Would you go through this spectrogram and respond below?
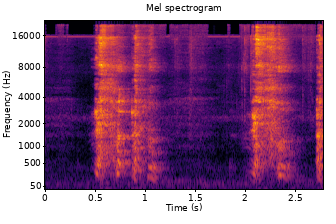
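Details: Person with a cough and cold (batuk pilek): two bouts of short, rough, wet-sounding coughs, a third starting at the end.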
